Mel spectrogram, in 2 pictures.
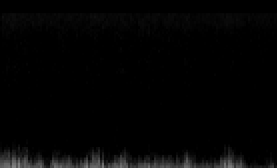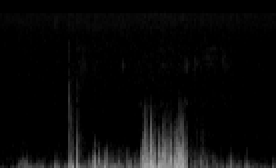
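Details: A male red deer stag roars during the rut in Sierra Morena, Jaén, Spain: a deep, hoarse rutting roar over low rumbling and murmured voices.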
